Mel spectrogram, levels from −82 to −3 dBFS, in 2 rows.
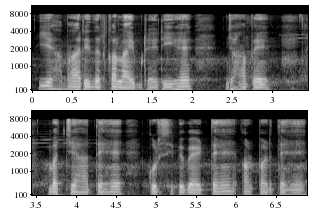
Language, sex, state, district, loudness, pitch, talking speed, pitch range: Bhojpuri, male, Uttar Pradesh, Gorakhpur, -22 LUFS, 110 Hz, 155 wpm, 105-115 Hz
